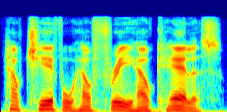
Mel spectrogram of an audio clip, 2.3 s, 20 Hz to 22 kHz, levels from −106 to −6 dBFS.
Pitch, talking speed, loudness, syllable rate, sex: 110 Hz, 160 wpm, -16 LUFS, 4.3 syllables/s, male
